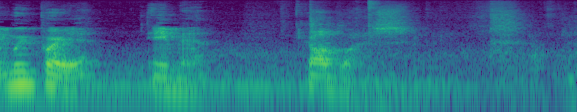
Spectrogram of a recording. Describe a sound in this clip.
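An elderly man speaks briefly and calmly, close by.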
